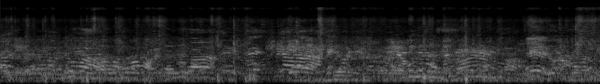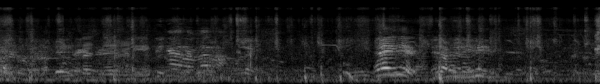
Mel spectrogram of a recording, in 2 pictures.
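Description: Men's voices on a kabaddi court: players and spectators calling out in short, repeated shouts during a raid, with one louder shout about ten seconds in.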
